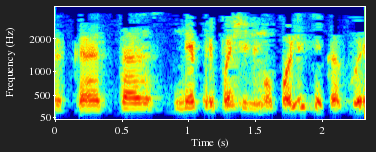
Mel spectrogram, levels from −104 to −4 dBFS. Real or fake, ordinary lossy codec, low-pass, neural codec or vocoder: fake; MP3, 16 kbps; 3.6 kHz; codec, 16 kHz, 8 kbps, FreqCodec, larger model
